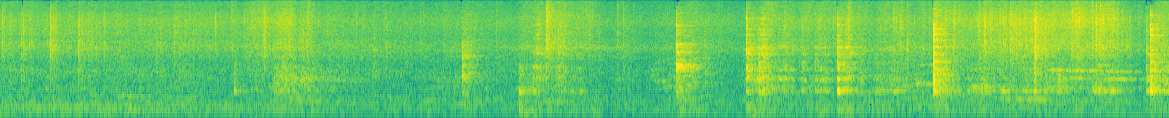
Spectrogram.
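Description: Kebabs frying in a pan, a low continuous sizzle with irregular soft clinks and scrapes of turning, growing busier and louder toward the end.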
